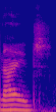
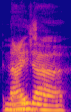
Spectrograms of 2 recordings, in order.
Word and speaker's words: Naija: So is that what's happening with Queen Nige? Oh, is it Clarence? Yeah. Did I say her name right? Queen Naija. Naija, yeah.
